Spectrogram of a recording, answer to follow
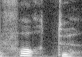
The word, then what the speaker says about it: forte: Mina est forte. Mina est forte. كذلك T هنا لم تكن تنطق، هنا تنطق بإضافة e. Mina est forte.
